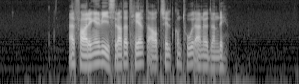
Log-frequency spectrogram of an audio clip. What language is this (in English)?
Norwegian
